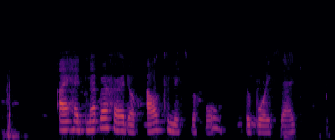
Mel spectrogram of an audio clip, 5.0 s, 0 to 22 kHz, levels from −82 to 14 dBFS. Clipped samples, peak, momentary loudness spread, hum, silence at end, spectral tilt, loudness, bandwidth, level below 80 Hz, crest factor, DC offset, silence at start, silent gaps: under 0.1%; -20 dBFS; 17 LU; none; 0.6 s; -4.5 dB/octave; -40 LUFS; 6.2 kHz; -72 dBFS; 20 dB; under 0.1%; 0.1 s; 0.45-0.60 s, 0.73-0.85 s, 2.83-2.87 s, 3.41-3.56 s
